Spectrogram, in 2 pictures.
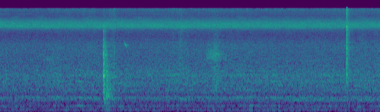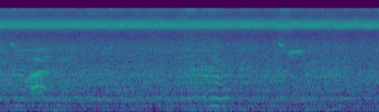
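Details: Cultivated honey bees droning steadily within a monitored hive box; the level buzz carries on while a loud tap lands near one second, a crisp click around four seconds, and faint rustles follow.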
